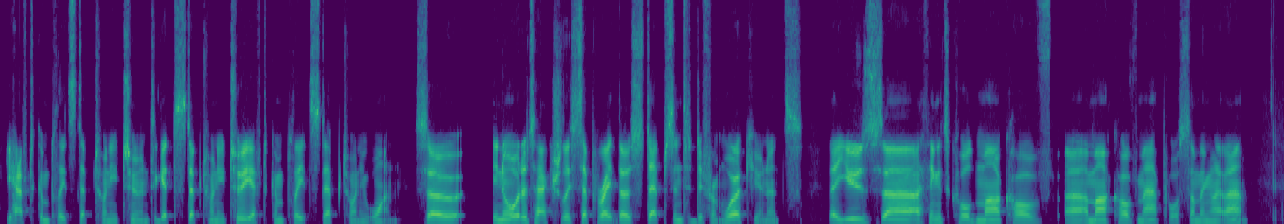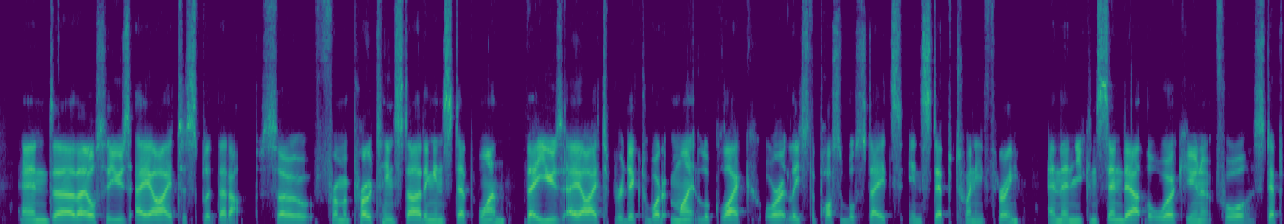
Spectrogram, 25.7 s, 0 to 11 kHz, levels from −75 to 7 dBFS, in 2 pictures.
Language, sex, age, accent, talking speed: English, male, 20-39, Australian, 220 wpm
